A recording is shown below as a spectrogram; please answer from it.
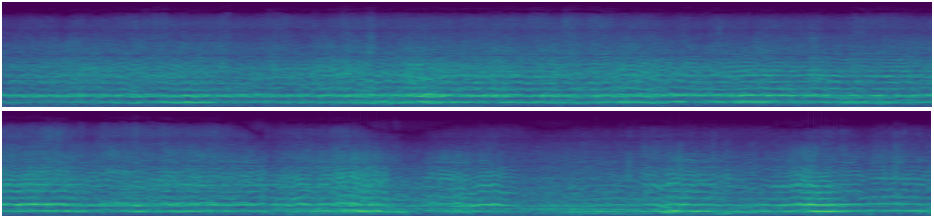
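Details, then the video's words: Many honey bees buzzing within their hive, a thick unbroken droning hum with strong low tones, swelling slightly louder toward the end as individual bees pass closer. "Buzzing World of Bees: Beehive Ambience"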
